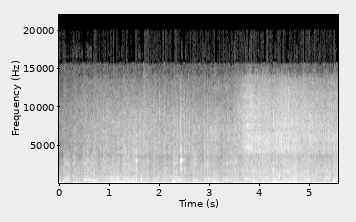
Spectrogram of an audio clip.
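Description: Chicken halves sizzle loudly and steadily on a Weber grill just after being flipped, a close, continuous crackle with a low rhythmic thumping beneath it.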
